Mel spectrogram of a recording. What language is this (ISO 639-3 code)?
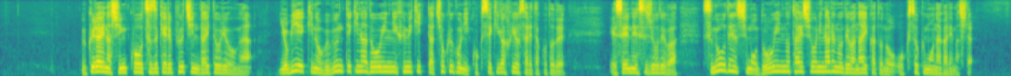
jpn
